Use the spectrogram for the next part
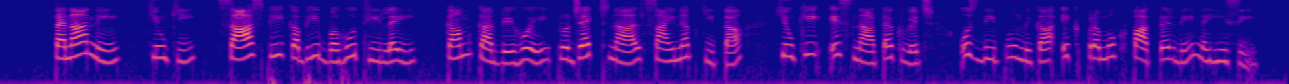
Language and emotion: Punjabi, neutral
